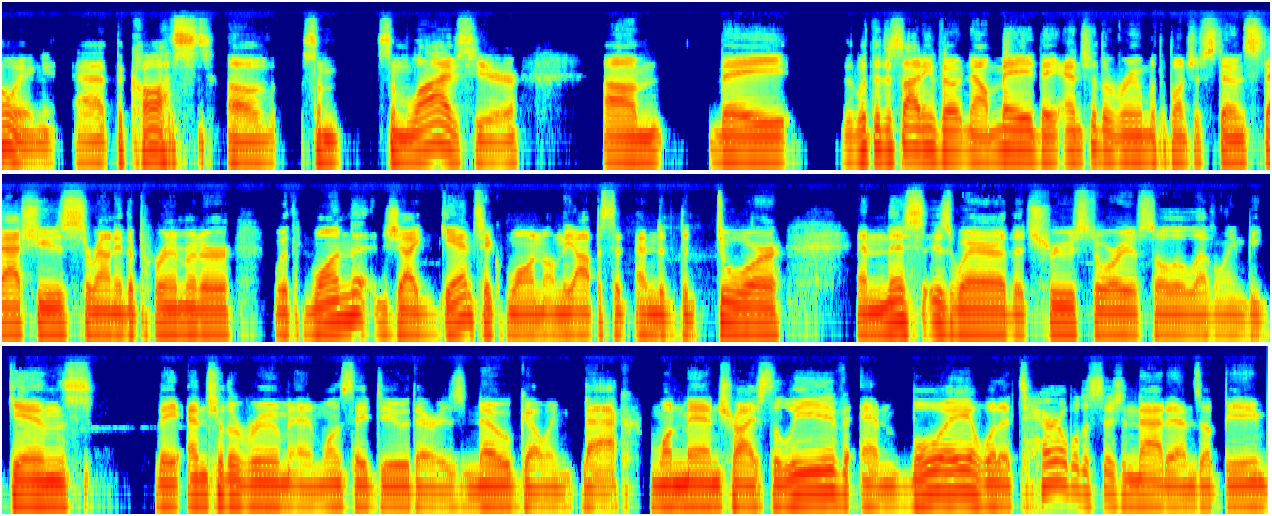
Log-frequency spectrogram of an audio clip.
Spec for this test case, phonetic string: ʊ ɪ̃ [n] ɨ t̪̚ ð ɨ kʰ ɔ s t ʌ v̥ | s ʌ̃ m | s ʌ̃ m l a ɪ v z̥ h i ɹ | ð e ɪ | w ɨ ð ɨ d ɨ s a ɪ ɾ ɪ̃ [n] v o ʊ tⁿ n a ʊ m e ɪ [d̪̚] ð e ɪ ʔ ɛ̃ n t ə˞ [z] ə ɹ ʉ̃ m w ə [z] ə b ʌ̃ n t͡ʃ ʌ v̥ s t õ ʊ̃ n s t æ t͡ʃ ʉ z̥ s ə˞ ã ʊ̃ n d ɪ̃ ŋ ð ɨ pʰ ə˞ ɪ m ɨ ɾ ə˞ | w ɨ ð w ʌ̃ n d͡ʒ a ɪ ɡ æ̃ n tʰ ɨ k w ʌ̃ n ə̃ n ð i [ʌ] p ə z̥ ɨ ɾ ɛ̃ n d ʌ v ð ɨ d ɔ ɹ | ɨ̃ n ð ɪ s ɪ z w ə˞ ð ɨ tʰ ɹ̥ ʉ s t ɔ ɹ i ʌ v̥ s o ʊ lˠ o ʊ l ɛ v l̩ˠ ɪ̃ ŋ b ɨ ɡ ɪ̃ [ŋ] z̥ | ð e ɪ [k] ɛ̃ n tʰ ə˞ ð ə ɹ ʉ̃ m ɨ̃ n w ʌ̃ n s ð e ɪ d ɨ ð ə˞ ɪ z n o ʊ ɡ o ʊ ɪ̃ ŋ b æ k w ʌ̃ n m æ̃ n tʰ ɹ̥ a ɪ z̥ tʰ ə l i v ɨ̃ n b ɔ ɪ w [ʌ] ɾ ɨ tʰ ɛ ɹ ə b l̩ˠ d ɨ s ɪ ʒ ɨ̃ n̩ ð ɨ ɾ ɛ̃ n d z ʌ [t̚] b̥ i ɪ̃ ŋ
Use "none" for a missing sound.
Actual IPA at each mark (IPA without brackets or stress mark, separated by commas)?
ŋ, ŋ, d̪̚, ð, ð, ɑ, n, ʔ, ʌ, p̚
